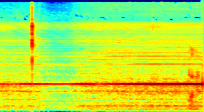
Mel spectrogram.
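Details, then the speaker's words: Mueller clothes spin dryer that only hummed and would not spin, tested after repair and reassembly: steady high motor whine building smoothly as the drum spins up; now running normally. "na tomada é conectado só fechar a tampa o e começou a rodar"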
